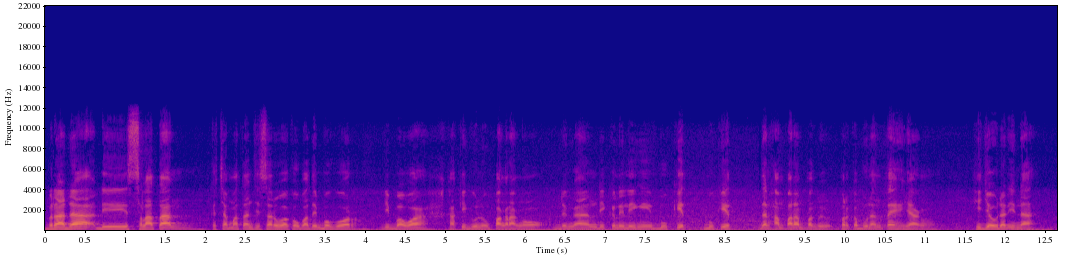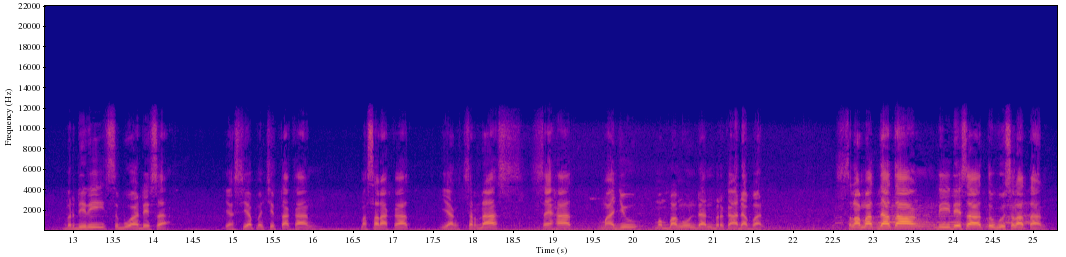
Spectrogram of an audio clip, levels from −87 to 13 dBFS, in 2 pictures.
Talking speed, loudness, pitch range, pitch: 100 wpm, -27 LUFS, 100-130 Hz, 115 Hz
